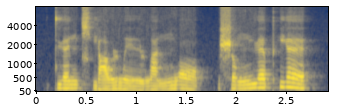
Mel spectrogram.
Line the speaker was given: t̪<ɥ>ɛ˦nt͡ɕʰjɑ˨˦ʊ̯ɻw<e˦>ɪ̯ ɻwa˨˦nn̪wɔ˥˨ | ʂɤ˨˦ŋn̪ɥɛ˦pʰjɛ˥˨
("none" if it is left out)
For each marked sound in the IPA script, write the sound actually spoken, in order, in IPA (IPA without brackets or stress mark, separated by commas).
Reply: ɥ, e˨˩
